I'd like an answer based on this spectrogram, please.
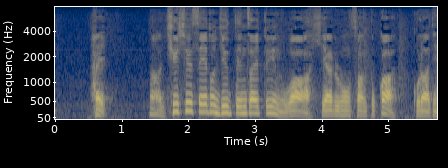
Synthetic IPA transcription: hai | ma̰d͡ʑɨːɕɨːse̞ːno̞ʑɨ̃nt̪ẽ̞nd͡zait̪o̞jɯ̟ːno̞βaçiaɾɯ̟ɾõ̞ɰ̃sãnt̪o̞ka | ɡ̥oɾaːd̪ẽ

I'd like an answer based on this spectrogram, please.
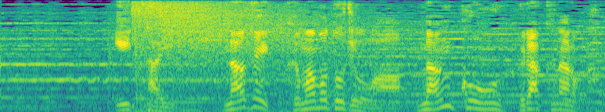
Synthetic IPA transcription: it̪ːainaze̞kɯ̟mamo̞t̪o̞ʑo̞ːβa̰nãŋko̞ːɸɯ̟ɾakɯ̟nano̞̰ka̰

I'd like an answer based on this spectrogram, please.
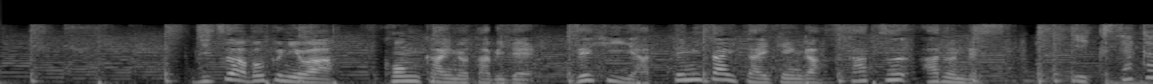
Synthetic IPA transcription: d͡ʑit͡sɨβabo̞kɯ̟ɲ̟iβ̞a | kõ̞ŋkaino̞t̪abʲid̪e̞ | d͡ze̞çijat̪ːe̞mʲit̪ait̪aikẽ̞ŋɡaɸɯ̟̥t̪at͡sɨaɾɯ̟̃nd̪esɨ̥ikɯ̟̥saka

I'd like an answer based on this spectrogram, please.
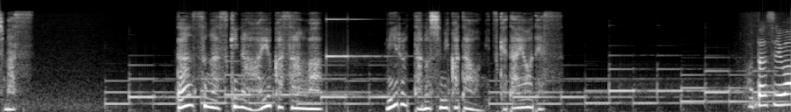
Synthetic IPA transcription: imasɨ̥ | d̪̥ãɰ̃sɨŋasɨ̥kʲinaːjɯ̟kasãɰ̃βa | mʲiɾɯ̟t̪ano̞ɕimʲikat̪ao̞mʲit͡sɨ̥ke̞t̪ajo̞ːd̪esɨ̥ | βat̪aɕiβa

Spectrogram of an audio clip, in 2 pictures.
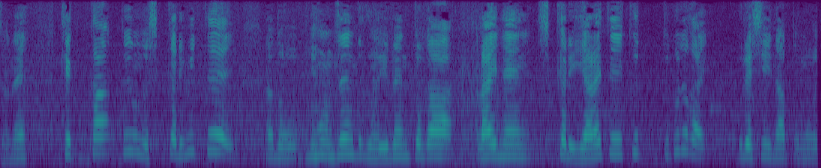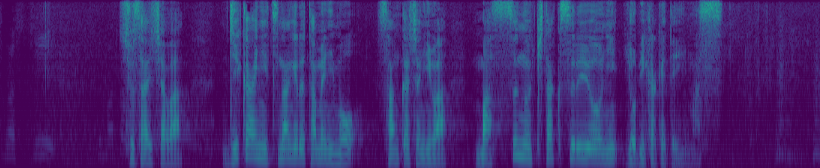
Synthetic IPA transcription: jone̞ | ke̞kːat̪ːo̞jiɯmonoːɕi̥kːaɾʲimʲit̪e̞ | ano̞ɲ̟iɦõ̞nd͡zẽ̞ŋko̞k̬ɯ̟no̞ibẽ̞nt̪o̞ɡaɾainẽ̞ɰ̃ɕi̥kːaɾʲijaɾe̞t̪e̞ikɯ̟t̪ːejiɯ̟ko̞t̪o̞ɡaɯ̟ɾe̞ɕiːnat̪oːmo̥ | i | ɕɨsaiɕaβ̞a̰ | d͡ʑikaiɲ̟it͡sɨnaɡe̞ɾɯ̟t̪ame̞ɲ̟imo̞ | sãŋkaɕaɲ̟iβ̞a | masɨɡɯ̟kʲi̥t̪akɯ̟̥sɨɾɯ̟jo̞ːɲ̟ijo̞bʲikake̞t̪e̞ima̰sɨ̥

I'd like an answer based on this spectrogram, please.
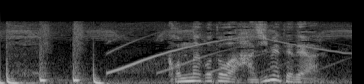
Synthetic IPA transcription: kʰõ̞nːako̞t̪o̞β̞ahaʑime̞t̪e̞d̪e̞̰a̰ɾɯ̟

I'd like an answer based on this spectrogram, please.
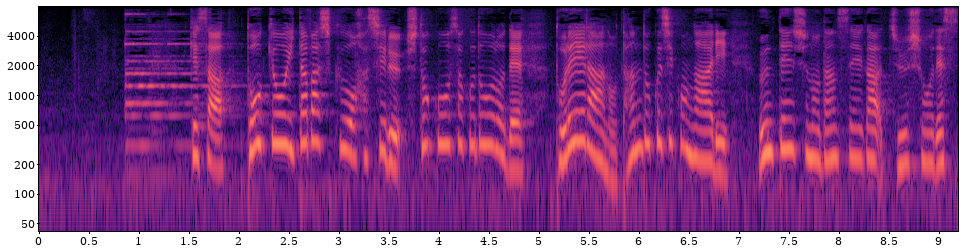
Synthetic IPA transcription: ke̞sat̪o̞ːkʲo̞ːit̪abaɕi̥kɯ̟o̞haɕiɾɯ̟ɕi̥t̪o̞ko̞ːso̞kɯ̟d̪o̞ːɾo̞d̪e̞t̪o̞ɾe̞ːɾaːno̞t̪ãnd̪o̞kɯ̟ʑiko̞ŋɡaːɾʲi | ɯ̟̃nt̪ẽ̞ɰ̃ɕɨno̞d̪ãɰ̃se̞ːɡat͡ɕɨːɕo̞ːd̪e̞sɨ̥

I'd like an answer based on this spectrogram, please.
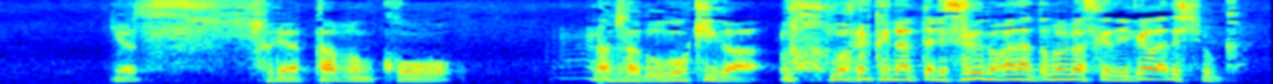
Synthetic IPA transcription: ijaso̞ɾe̞βat̪abɯ̟̃ŋkʰo̞ː | nãnt̪onakɯɯ̟ɡo̞kʲiɡaβaɾɯ̟kɯ̟nat̪ːaɾʲisɨɾɯ̟no̞kanat̪oːmoimasɨ̥ke̞d̪oikaɡad̪e̞ɕo̞ːkḁ

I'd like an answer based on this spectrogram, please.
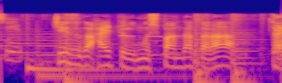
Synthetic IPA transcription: t͡ɕiːzɨɡahait̪ːeɾɯ̟mɯ̟ɕi̥pãnd̪at̪ːaɾa | d̪̥a

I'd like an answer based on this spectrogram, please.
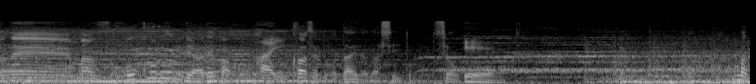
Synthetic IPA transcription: onemaːhokɯ̟ɾɯ̃nd̪e̞aɾe̞bamohaikãɰ̃s̬ent̪o̞kad̪aid̪ad̪aɕi̥t̪e̞iːt̪o̞mõ̞nd̪e̞sɨjo̞e | ma

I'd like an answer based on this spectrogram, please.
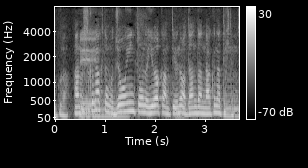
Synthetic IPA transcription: kɯβaano̞sɨ̥kɯ̟nakɯ̟̥t̪omo̞d͡ʑo̞ːĩnt̪oːno̞iβakãnt̪ːe̞iɯ̟no̞β̞ad̪ãnd̪ãnːakɯ̟nat̪ːe̞kʲi̥t̪e̞mas

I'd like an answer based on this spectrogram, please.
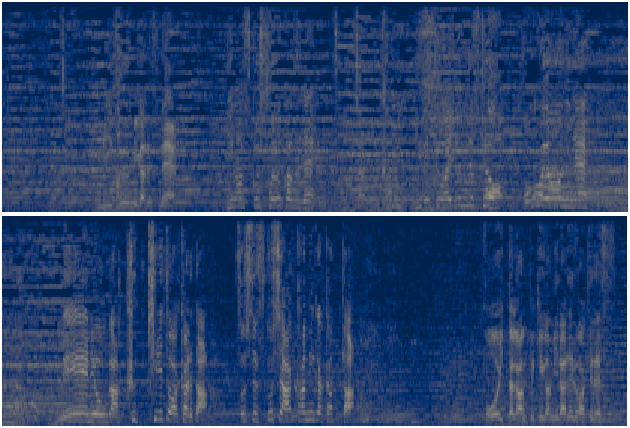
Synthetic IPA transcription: mʲizɨːmʲiɡad̪e̞sɨne̞ | imasɨ̥ko̞ɕi̥t̪o̞jo̞kazɨd̪e̞ | d͡ʑakkʰːãɲ̟iɯɾe̞t̪e̞βaiɾɯ̟̃nd̪e̞sɨ̥ke̞d̪o̞ | ko̞nojo̞ːɲ̟ine̞ | me̞ːɾʲjo̞ːɡakʰɯ̟kʲʰːiɾʲit̪o̞βakaɾe̞t̪a̰ | so̞ɕi̥t̪e̞sɨ̥ko̞ɕiakamʲiɡakat̪ːa̰ | ko̞ːit̪ːaɡãmpe̞kʲiɡamʲiɾaɾe̞ɾɯ̟βake̞d̪e̞sɨ̥

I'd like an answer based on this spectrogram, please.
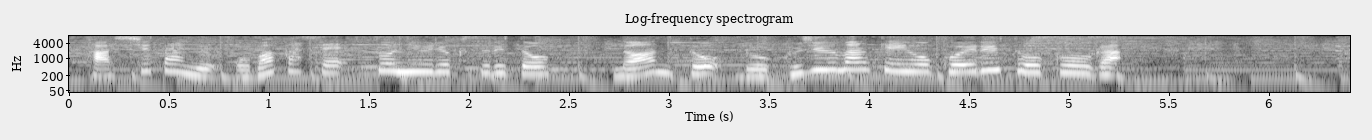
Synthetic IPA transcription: haɕːɨt̪aɡɯ̟ʔobakase̞t̪o̞ɲ̟ɨːɾʲo̞kɯ̟̥sɨɾɯ̟t̪o̞nãnt̪o̞ɾo̞kɯʑɨːmãŋkẽ̞ɰ̃o̞ko̞e̞ɾɯ̟t̪o̞ːko̞ːɡa

